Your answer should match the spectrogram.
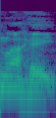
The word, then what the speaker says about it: LaHaye: Eu sei que os irmãos gostam de falar LaHaye, mas na verdade a pronúncia, quem quiser falar com sotaque inglês, é Tim LaHaye.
